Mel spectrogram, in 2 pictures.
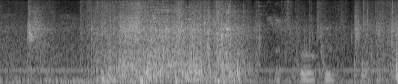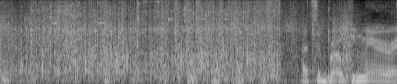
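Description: Cardboard scrapes and rustles as a large box is handled.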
